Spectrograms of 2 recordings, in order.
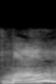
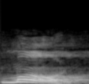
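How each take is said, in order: First: The vowel sounds like 'ow' in 'cow'. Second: The vowel sounds like 'aw' in 'law'. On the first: The speaker calls it wrong. "गलत pronunciation है बच्चों, माउन नहीं होता है" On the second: The speaker calls it right. "यू को हमें pronounce नहीं करना है"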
